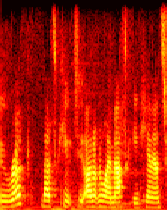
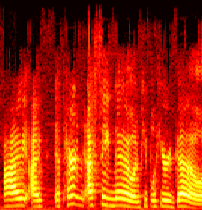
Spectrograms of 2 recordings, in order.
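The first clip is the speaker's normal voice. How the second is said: ordinary talk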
